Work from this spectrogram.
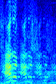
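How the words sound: It is said with a mocking American accent.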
